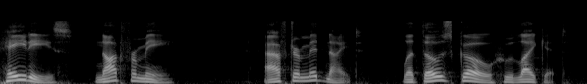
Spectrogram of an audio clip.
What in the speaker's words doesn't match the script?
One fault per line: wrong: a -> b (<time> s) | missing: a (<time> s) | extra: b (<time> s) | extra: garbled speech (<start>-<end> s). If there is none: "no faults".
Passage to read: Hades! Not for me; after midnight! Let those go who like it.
no faults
